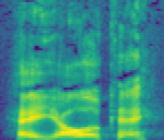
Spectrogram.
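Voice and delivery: ordinary delivery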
